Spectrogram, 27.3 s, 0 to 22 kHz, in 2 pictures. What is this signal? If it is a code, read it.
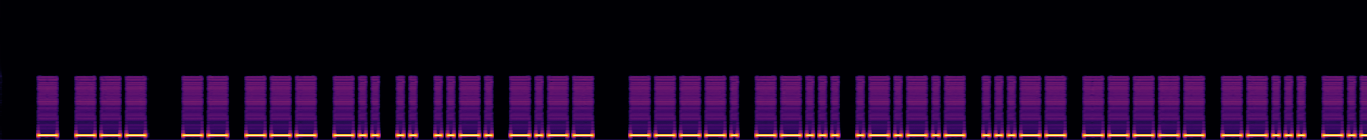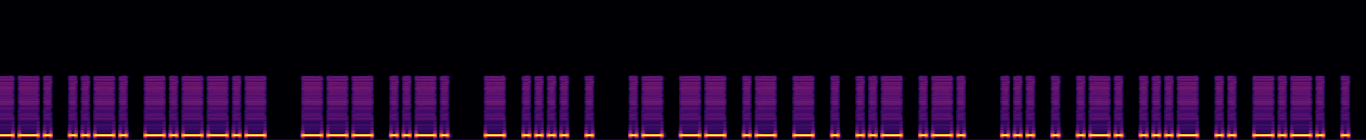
Morse code, heard as a keyed tone, about 19 wpm, 800 Hz. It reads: TO MODIFY 97.307<KN>F) OF THE AMATEUR SERVICE
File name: ANGLAIS texte clair 3 vitesse 18 mots minute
